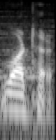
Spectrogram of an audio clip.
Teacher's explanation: most Indian accents stress a lot on consonants, specifically the R and T are distinctly noticeable when we speak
